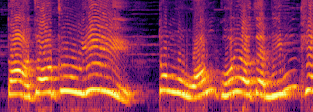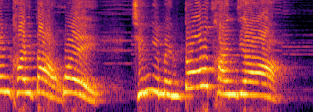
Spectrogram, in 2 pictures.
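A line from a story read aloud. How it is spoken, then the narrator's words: Loud shout through megaphone. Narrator (Chinese): 狗熊又用喇叭大声喊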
